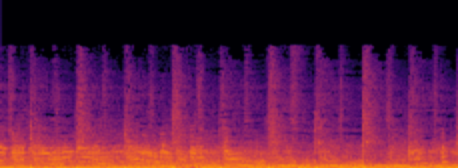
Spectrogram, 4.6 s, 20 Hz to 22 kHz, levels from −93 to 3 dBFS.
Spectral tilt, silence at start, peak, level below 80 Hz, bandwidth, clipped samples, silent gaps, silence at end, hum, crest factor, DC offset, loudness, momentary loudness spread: -6 dB/octave; 0 s; -12 dBFS; -30 dBFS; 16.5 kHz; under 0.1%; none; 0 s; none; 8 dB; under 0.1%; -21 LUFS; 2 LU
